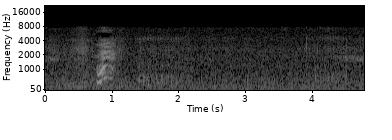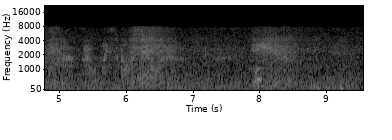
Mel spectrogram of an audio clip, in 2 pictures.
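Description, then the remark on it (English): A cat purrs softly and steadily throughout, a low rumbling texture with faint breathy murmurs of a quiet voice rising briefly over it. “Kitten cat, look what's down here.”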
